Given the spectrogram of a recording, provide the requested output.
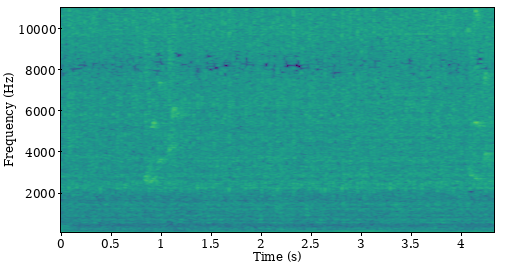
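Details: Toyota Avanza with a hard-to-find fault, electrical parts already swapped: low steady idle hum with an uneven shake beneath and no clear knock; rough running, owner suspects the in-tank fuel pump motor noise; cause not confirmed.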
